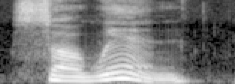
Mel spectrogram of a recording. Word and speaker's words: Samhain: And others, and one was called Samhain, spelled S-A-M-S-A-I-N, but pronounced Samhain.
